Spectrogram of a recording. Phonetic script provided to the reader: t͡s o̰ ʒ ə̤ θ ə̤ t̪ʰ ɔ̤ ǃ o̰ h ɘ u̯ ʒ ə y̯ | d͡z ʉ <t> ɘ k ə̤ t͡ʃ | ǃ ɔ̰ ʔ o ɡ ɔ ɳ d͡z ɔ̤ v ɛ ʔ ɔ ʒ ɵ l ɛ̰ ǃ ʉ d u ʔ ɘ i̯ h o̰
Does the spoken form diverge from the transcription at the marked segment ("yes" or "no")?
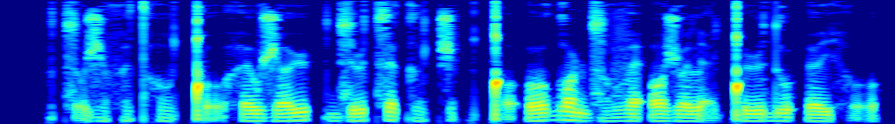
yes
